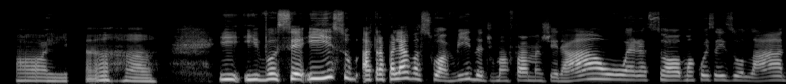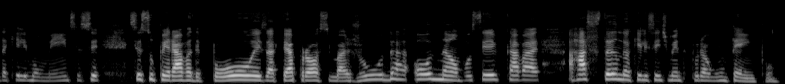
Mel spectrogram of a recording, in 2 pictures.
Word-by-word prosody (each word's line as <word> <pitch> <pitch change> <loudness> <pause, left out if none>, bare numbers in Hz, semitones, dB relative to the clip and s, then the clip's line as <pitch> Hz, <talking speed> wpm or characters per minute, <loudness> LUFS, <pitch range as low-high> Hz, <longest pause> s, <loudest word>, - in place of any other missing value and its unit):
Olha. 170 -3 -6 0.2
Aham. 160 -6 -4 0.6
E 230 -1 +4
e 220 0 +5
você 245 +2 +6
e 270 +5 +8
isso 310 -5 +1
atrapalhava 245 +4 +5
a - - -4
sua 205 -5 0
vida 215 +6 -5
de 175 -4 -12
uma 170 0 -8
forma 185 -1 -4
geral? 180 +10 +2
Ou 225 -1 -1
era 205 -1 -4
só 200 -1 -1
uma 195 0 -8
coisa 210 0 -7
isolada? 190 -1 -6
Aquele 195 +1 -12
momento? 180 +2 -17
Você 205 +1 -7 0.3
você 235 - -5
superava 200 -4 +2
depois 195 +3 +1
até 175 +1 -2
a 185 - +3
próxima 185 -3 -2
ajuda 215 - -6
ou 235 +1 0
não? 210 -5 -2
Você 220 +4 -3
ficava 210 -2 -2 0.3
arrastando 240 0 +2
aquele 210 0 -8
sentimento 195 -2 -10
por 195 -1 -12
algum 175 0 -10
tempo? 145 -5 -10
195 Hz, 155 wpm, -24 LUFS, 180-225 Hz, 0.6 s, e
